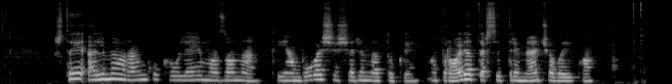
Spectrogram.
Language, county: Lithuanian, Vilnius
